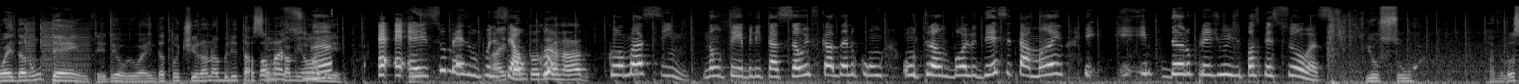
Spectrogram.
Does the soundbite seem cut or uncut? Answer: cut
